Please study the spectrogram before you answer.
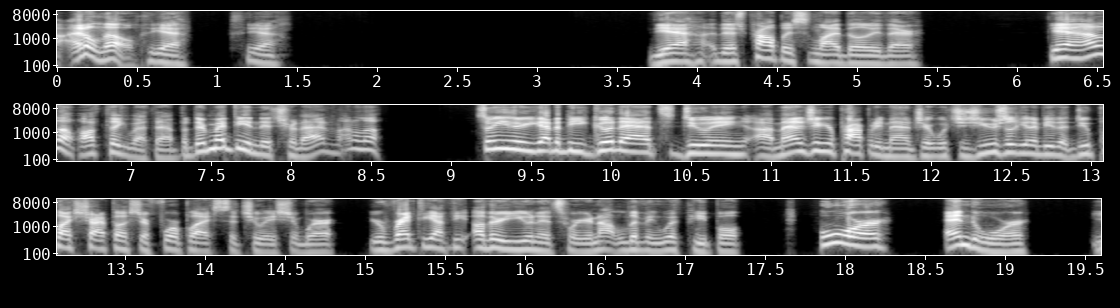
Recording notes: This was a live class recorded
